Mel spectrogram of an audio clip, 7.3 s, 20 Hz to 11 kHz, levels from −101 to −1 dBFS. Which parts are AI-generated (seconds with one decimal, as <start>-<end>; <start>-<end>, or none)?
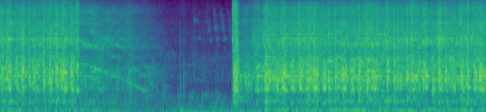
0.0-4.1; 4.9-7.3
